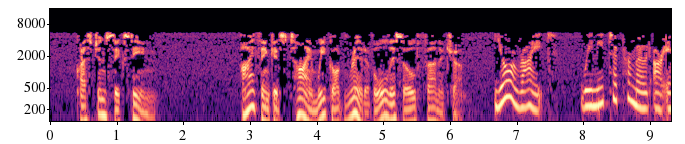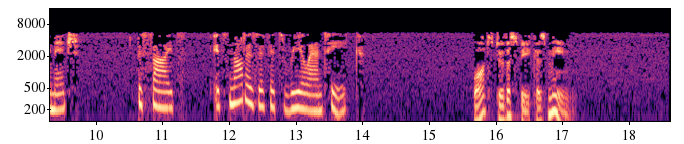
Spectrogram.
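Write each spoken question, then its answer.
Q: What do the speakers mean?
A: They agree to get rid of the old furniture because it is not real antique and they need to improve their image.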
